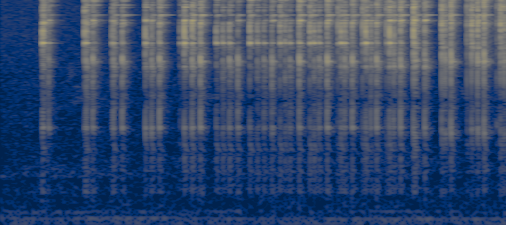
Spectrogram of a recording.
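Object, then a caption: Ceramic coffee mug. A large, hollow printed ceramic mug, held by the handle, is tapped on its side and rim with long acrylic nails. After a brief quiet start, a quick, irregular run of about seventeen bright, clicky taps follows. Each tap dies away almost instantly, with little low end.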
